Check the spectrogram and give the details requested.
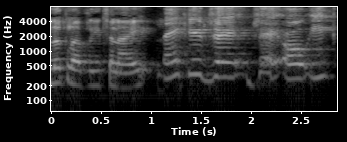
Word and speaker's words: Joe: J O E. How you say it? J O H. I don't know how you pronounce it.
